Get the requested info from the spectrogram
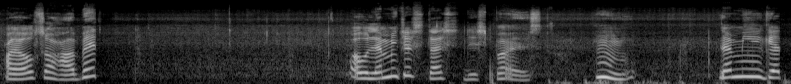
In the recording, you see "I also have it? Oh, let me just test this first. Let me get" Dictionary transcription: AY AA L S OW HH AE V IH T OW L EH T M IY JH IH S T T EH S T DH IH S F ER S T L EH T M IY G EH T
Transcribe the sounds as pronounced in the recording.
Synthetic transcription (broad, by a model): AY AA L S OW HH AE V IH T OW L EH T M IY JH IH S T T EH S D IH S P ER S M L EH T M IY G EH T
